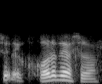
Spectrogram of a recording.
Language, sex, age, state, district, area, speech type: Assamese, male, 18-30, Assam, Biswanath, rural, conversation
